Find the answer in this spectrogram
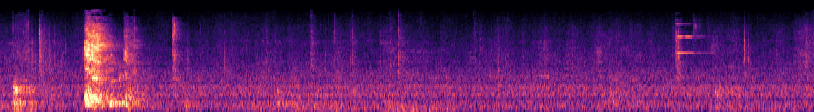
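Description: Quiet room tone of a hall full of waiting people, with faint rustling and small clicks, and a cough about a second in.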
